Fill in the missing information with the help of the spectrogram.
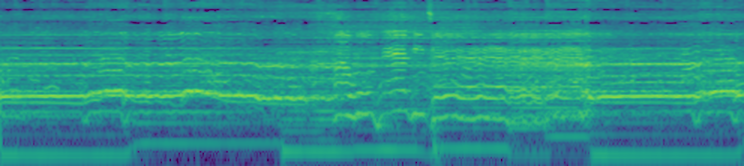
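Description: A live band playing, heard from within the crowd, with a long held, wavering wordless vocal line over a bass line that changes note every couple of seconds.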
